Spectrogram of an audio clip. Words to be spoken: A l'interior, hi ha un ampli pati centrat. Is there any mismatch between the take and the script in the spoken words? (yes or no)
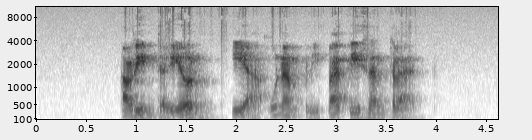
no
